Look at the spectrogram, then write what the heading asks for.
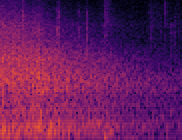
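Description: Shotgun fired at a close-range turkey during a hunt, a single sharp, loud blast at the start that rings out and decays over about a second.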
